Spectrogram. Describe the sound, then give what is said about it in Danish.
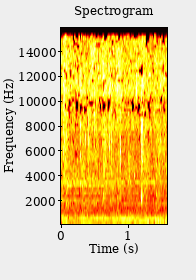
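Rainwater drips in through the roof of a den during foul weather outside, a few soft scattered drops over a steady low hum and a constant wash of background noise, with no voices. “Det drypper stadig lidt ind ad taget.”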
